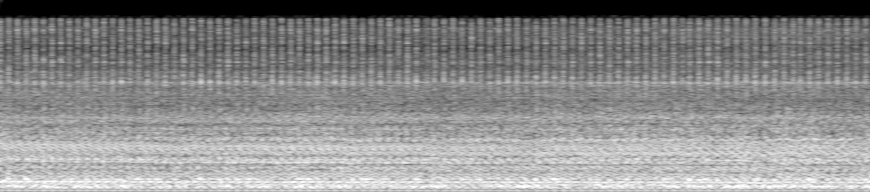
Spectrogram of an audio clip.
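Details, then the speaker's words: Kawasaki-branded leaf blower two-stroke, spring start-up after storage: steady high buzzy drone at even speed with no stumbles or knocks; running normally. "and fortunately the leafblower worked just like they're supposed to"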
